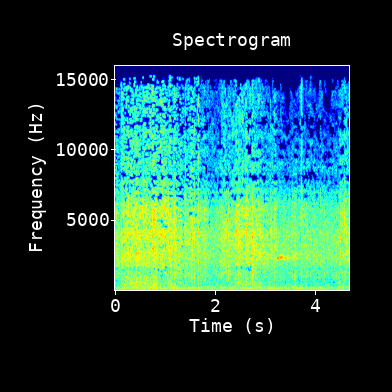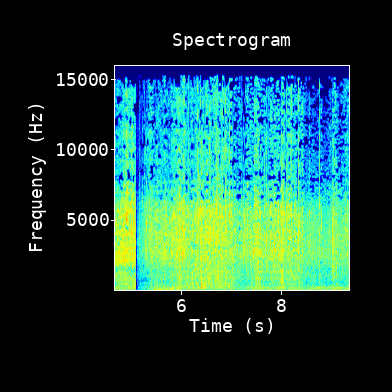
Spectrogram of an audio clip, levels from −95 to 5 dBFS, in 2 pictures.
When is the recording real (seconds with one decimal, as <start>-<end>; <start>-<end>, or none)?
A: 0.0-1.7; 6.6-9.4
